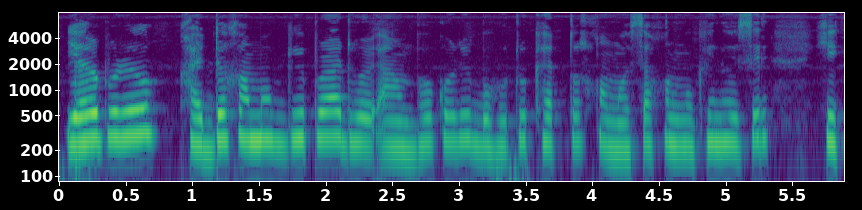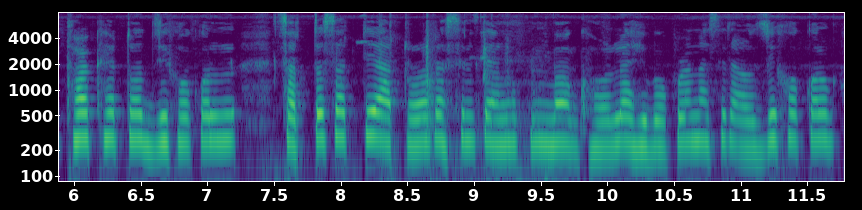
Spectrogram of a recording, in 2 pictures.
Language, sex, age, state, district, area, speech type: Assamese, female, 30-45, Assam, Majuli, urban, spontaneous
